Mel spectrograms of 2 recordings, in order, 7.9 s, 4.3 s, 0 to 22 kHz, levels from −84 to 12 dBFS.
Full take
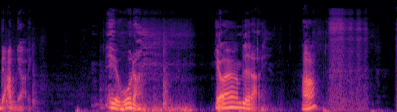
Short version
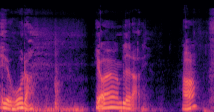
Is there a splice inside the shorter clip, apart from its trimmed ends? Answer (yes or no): yes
